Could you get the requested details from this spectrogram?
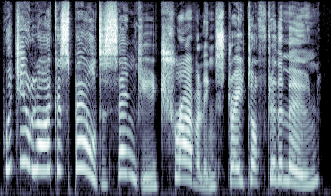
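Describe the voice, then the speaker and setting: Woman putting on a quick, boastful goblin shopkeeper. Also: high voice, huge pitch swings, fairly bright tone, dry recording, studio quality, pitched above the performer's own voice, exaggerated voice. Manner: quick, boastful salesman patter.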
